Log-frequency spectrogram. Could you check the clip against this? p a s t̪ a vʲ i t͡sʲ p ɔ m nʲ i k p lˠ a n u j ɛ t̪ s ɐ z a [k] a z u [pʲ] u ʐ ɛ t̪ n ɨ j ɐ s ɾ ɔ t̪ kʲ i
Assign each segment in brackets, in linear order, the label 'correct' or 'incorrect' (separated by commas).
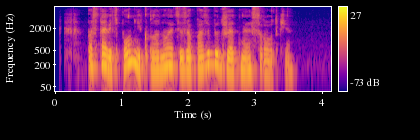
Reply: incorrect, incorrect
